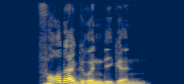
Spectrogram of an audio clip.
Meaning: inflection of vordergründig: 1. strong genitive masculine/neuter singular 2. weak/mixed genitive/dative all-gender singular 3. strong/weak/mixed accusative masculine singular 4. strong dative plural
- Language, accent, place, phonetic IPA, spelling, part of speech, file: German, Germany, Berlin, [ˈfɔʁdɐˌɡʁʏndɪɡn̩], vordergründigen, adjective, De-vordergründigen.ogg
